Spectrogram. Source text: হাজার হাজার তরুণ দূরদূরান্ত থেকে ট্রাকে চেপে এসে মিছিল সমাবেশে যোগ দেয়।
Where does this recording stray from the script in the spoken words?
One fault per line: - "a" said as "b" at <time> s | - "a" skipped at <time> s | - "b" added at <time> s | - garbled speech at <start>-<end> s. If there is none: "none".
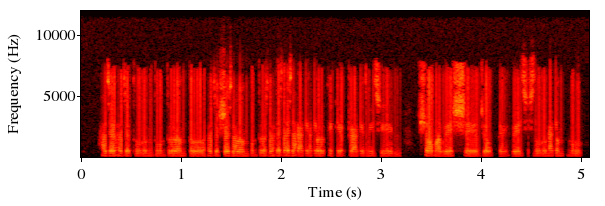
- garbled speech at 1.3-2.5 s
- "চেপে এসে" skipped at 2.9 s
- garbled speech at 4.3-5.0 s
